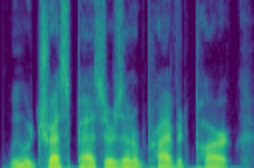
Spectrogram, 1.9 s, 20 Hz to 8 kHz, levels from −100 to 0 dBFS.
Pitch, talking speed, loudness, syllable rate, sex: 115 Hz, 220 wpm, -20 LUFS, 6.7 syllables/s, male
